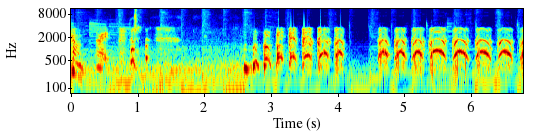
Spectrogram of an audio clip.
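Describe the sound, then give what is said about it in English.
A person vocally imitates a clucking chicken, then breaks into a rapid run of loud, rhythmic screecher-monkey screeches, each a sharp rising-falling whoop. “I could do a chicken and a monkey.”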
